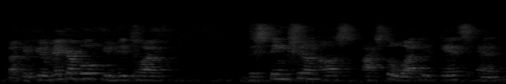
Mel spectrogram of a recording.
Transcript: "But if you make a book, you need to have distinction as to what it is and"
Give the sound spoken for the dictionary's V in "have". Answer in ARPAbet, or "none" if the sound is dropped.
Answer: V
